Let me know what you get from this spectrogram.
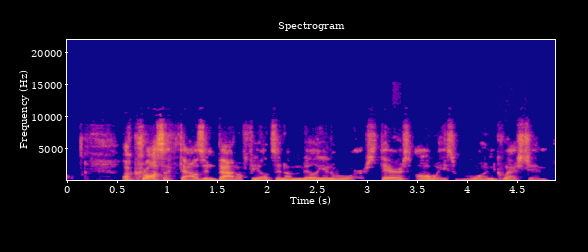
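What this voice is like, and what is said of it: Dramatic movie trailer narrator voice. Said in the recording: “do my movie trailer voice”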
